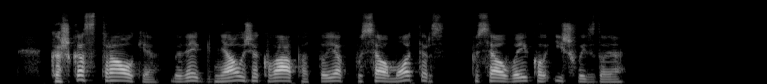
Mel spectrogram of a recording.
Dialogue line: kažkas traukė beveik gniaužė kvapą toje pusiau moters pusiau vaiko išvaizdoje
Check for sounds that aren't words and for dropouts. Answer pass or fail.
pass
